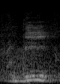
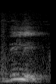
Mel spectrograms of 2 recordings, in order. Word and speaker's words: Dilip: So when somebody pronounces my name is Dilip. And if I say to my another friend who knows 26 letters, he says deep. Then I say, what happened to your tongue? He says, what? Because this is not deep. This is Dilip.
